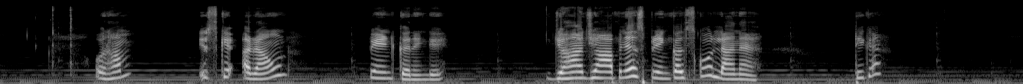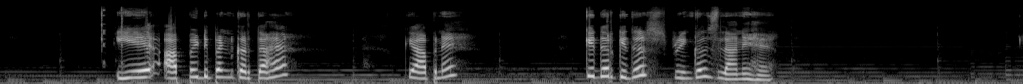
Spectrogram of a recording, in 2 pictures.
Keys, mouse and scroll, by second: 0.8 click, 11.6 click, 20.2 ctrl+z, 20.2 middle click.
